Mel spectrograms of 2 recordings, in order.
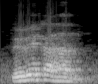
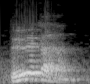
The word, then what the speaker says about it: Vivekananda: In the Sanskrit word like suppose Vivekananda. So Vivekananda that last a they do not pronounce it fully. Vivekananda.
